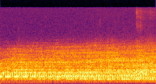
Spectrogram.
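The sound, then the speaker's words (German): A helicopter flying overhead produces a steady, droning engine and rotor roar that holds at an even level from start to finish, with no voices over it. “jetzt fliegt hier gerade ein Hubschrauber drüber. Gucken wir dem Hubschrauber kurz hinterher”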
